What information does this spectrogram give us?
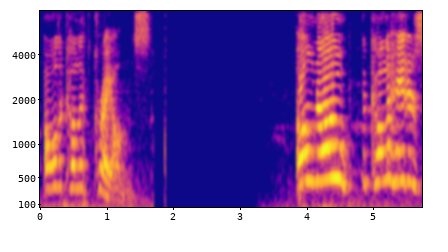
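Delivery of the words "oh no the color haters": high, loud alarmed cry; high-pitched shout of dismay; acted scream. A narrator's reading. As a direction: scream it out in story-book alarm. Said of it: "screamed Joseph".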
